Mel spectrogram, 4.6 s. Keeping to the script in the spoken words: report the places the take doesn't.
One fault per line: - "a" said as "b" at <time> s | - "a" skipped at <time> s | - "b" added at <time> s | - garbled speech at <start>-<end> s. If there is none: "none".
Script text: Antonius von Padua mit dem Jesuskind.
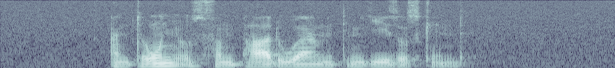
none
